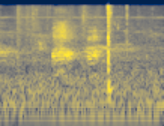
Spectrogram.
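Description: A bird calling from somewhere overhead outdoors, giving a couple of short, harsh crow-like caws over a quiet background hum, moderately distant, with no talking.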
